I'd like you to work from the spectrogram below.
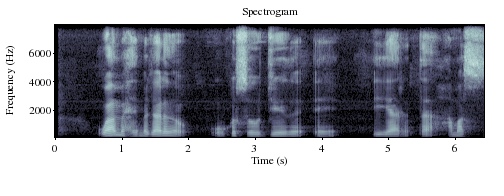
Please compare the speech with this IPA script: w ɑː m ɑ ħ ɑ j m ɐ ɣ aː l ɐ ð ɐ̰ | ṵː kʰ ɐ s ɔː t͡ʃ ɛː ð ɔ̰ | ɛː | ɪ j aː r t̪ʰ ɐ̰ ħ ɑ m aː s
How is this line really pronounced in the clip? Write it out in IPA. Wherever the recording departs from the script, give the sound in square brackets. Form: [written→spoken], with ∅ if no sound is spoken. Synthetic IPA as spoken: w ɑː m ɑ ħ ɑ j m ɐ ɣ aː l ɐ ð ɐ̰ | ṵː kʰ ɐ s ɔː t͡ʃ ɛː ð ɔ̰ | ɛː | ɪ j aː r t̪ʰ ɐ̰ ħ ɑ m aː s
